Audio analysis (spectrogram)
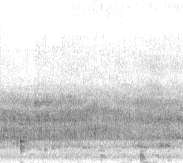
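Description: Crushed half tomato dropped into hot oil with a pinch of asafoetida while cooking a stuffed potato curry with cashew and peanut gravy, giving a steady, even sizzle of frying throughout with a couple of faint clinks.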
